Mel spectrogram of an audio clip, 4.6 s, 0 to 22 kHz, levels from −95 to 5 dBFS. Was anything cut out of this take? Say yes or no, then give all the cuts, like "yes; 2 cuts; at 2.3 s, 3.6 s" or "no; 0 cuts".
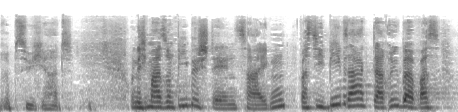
yes; 4 cuts; at 1.4 s, 1.7 s, 2.9 s, 3.4 s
